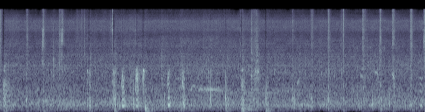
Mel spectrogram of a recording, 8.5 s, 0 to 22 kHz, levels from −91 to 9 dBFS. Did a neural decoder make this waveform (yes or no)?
yes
